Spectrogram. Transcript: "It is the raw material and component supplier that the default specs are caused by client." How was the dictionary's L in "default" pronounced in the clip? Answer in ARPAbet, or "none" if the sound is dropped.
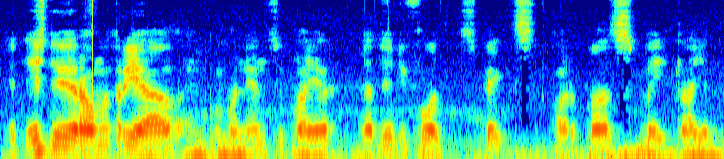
L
